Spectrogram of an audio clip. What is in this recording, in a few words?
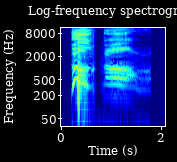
Mob die; Bossmob; 욱일승천류; 귀장 아베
